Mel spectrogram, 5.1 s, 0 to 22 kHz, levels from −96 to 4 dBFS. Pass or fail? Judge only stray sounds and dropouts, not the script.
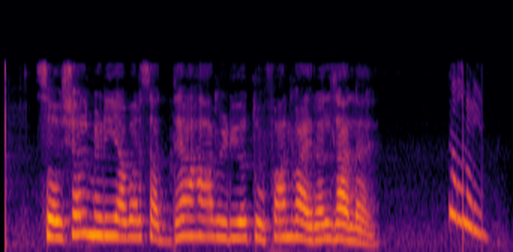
fail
